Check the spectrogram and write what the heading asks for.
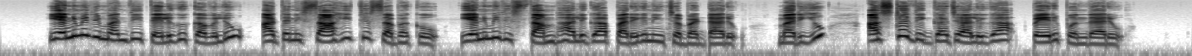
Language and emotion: Telugu, neutral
